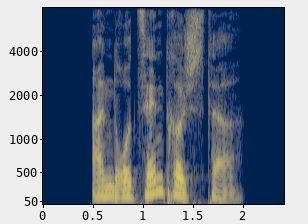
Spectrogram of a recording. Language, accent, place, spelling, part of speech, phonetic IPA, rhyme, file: German, Germany, Berlin, androzentrischster, adjective, [ˌandʁoˈt͡sɛntʁɪʃstɐ], -ɛntʁɪʃstɐ, De-androzentrischster.ogg
- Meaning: inflection of androzentrisch: 1. strong/mixed nominative masculine singular superlative degree 2. strong genitive/dative feminine singular superlative degree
